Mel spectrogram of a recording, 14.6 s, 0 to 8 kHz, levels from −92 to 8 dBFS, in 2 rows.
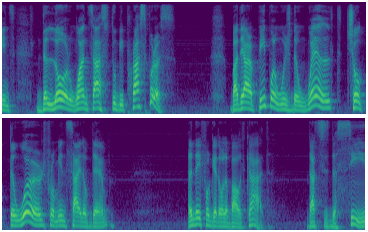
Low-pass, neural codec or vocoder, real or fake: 7.2 kHz; none; real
